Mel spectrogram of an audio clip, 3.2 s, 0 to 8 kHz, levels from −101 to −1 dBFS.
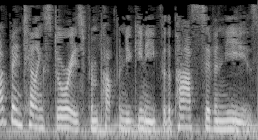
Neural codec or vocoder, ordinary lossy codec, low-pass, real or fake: vocoder, 44.1 kHz, 128 mel bands every 256 samples, BigVGAN v2; MP3, 32 kbps; 7.2 kHz; fake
